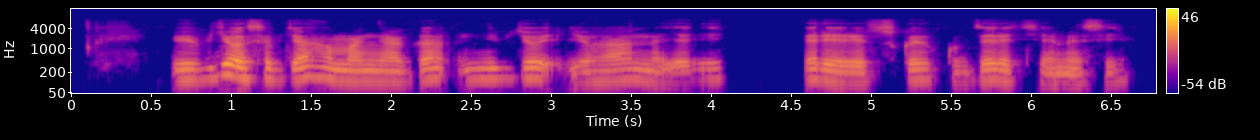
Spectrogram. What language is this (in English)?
Kinyarwanda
